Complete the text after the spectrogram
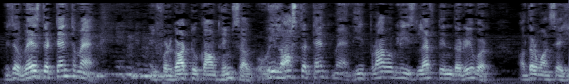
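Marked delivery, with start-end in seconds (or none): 0.3-1.9 high, slow, alarmed question; alarmed cry. Acted. Disciple finds one man missing. 3.2-6.2 a touch of higher, worried wailing; mock panic. Disciples panic over lost man.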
